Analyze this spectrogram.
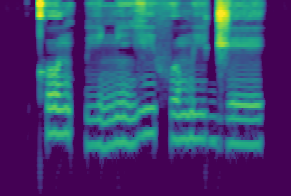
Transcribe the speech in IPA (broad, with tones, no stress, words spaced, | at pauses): kʰo˦nk͡pi˨ ɲĩ˨ɣi˦ fʊ˦mi˦ d͡ʒe˦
